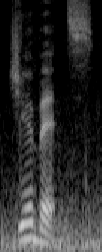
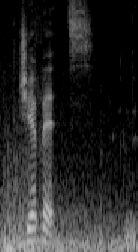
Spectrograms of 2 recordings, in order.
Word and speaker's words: gibbets: Hey look Avery had some gibbets left over gibbets what it's pronounced jibbets are you sure yeah well no one likes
